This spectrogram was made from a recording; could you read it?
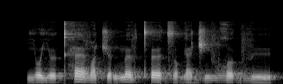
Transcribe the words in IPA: jojɵ kʰæv ɑt͡ʃœɡmœv tʼœ d͡zɔɡæd͡ʒivʁʷœɡ vʉ

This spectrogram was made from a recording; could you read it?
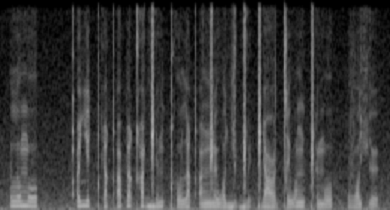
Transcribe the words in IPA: lo˦mo˦ | qʼø˦ʎe˦ ǃʰi˨qʼø˦ pi˦qʰø˦ ɡ͡ǁe˦mǃʰo˨ li˨qʼø˨ŋ͡ǁø˨wɔ˨ ɟø˨ɡ͡ǁø˨ ǁi˨ ʕo˨ǀe˨wɔ˦ŋ o˨ǁʰø˨mo˦ | vɔ˨çø˨

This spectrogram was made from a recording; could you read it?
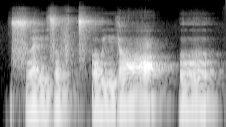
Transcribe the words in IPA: sʷɛnzʊvt͡sʼonʲɔ | ʊ

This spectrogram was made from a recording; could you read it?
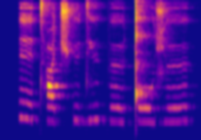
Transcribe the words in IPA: etʰɑt͡ʃʰy djybøːǃoːɕøː

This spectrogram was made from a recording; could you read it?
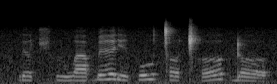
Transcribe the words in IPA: ɾʲʌt͡ʃʰɯwaɓɛ ɾʲepoǀʌǁʰʌ | ɖʌ

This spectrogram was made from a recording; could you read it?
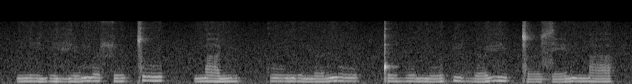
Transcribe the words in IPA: niji vʲɵ mɵɬʉǀu | mamʲʉ kːu ŋɨmɵŋu | ǃɨʎumupʲɨ ʎɵvʲɨ ǀɵ zemːa

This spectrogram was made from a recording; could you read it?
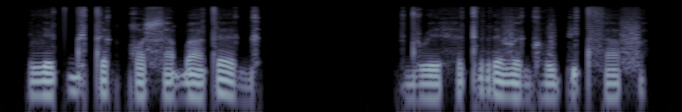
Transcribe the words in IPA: letdeteɡ qʊɬa ɓatɛɡ | dɹehɛtrɛv ɛɡɦʊvpʲatsaf

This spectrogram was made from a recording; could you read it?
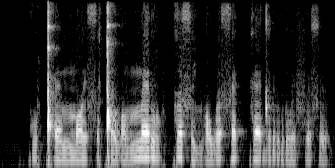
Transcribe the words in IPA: ku˨ǃʼɛ˨mːɔ˨e̯ sə˨ǃə˨wɔ˨ mːɛ˦ɾu˨˦lkːə˦ sə˨ʎɔ˨wə˦sɛ˦ kːɛ˦dʏ˦ru˨e̯ fʏ˨˦sʏ˨

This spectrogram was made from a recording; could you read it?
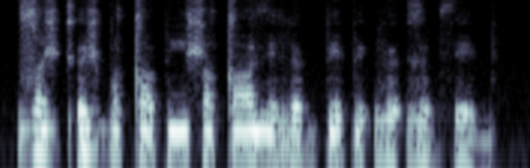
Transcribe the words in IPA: zˤɪʒ kʼəʒbɪ tˤœp iʃə tˤœ ðɪrœbpepɪʔ βœʔɣəbθeb

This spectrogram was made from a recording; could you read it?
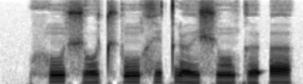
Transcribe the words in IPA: hũ˦ʃo˩˧˩t͡ʃʼũ˦xɪ˦t ɳə˩˧ɪ̯ʃõ˩˧kə˩˧ʔɐ˦˨

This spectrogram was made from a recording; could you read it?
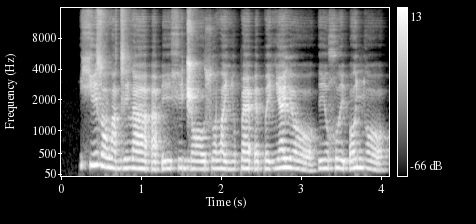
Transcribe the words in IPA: çizɒ lˠad͡zilaːʔa ʔiːxid͡ʒɔːsʷi lˠaʎɒpæʔɛ pɛʎælʲɔː | iːχʷiːʔɔɲɔː

